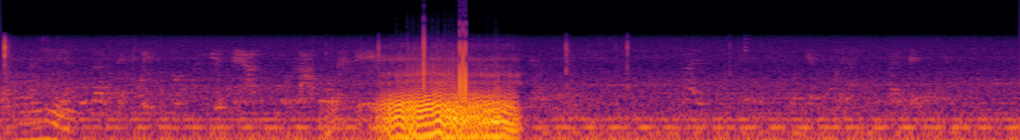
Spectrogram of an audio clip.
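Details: Snoring from an adult man asleep in a hotel: low, rattling, fluttering snore throughout, swelling into a louder, longer snore midway, over faint room noise.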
